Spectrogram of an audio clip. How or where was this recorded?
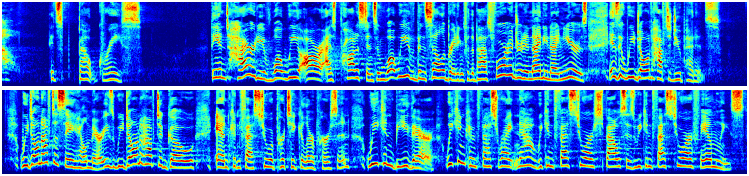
large echoing room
